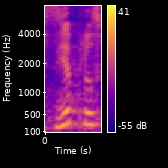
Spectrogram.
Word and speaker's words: SIRPLUS: Die haben sich, also das ist von Sirplus, Sirplus, glaube ich, spricht man sie aus.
